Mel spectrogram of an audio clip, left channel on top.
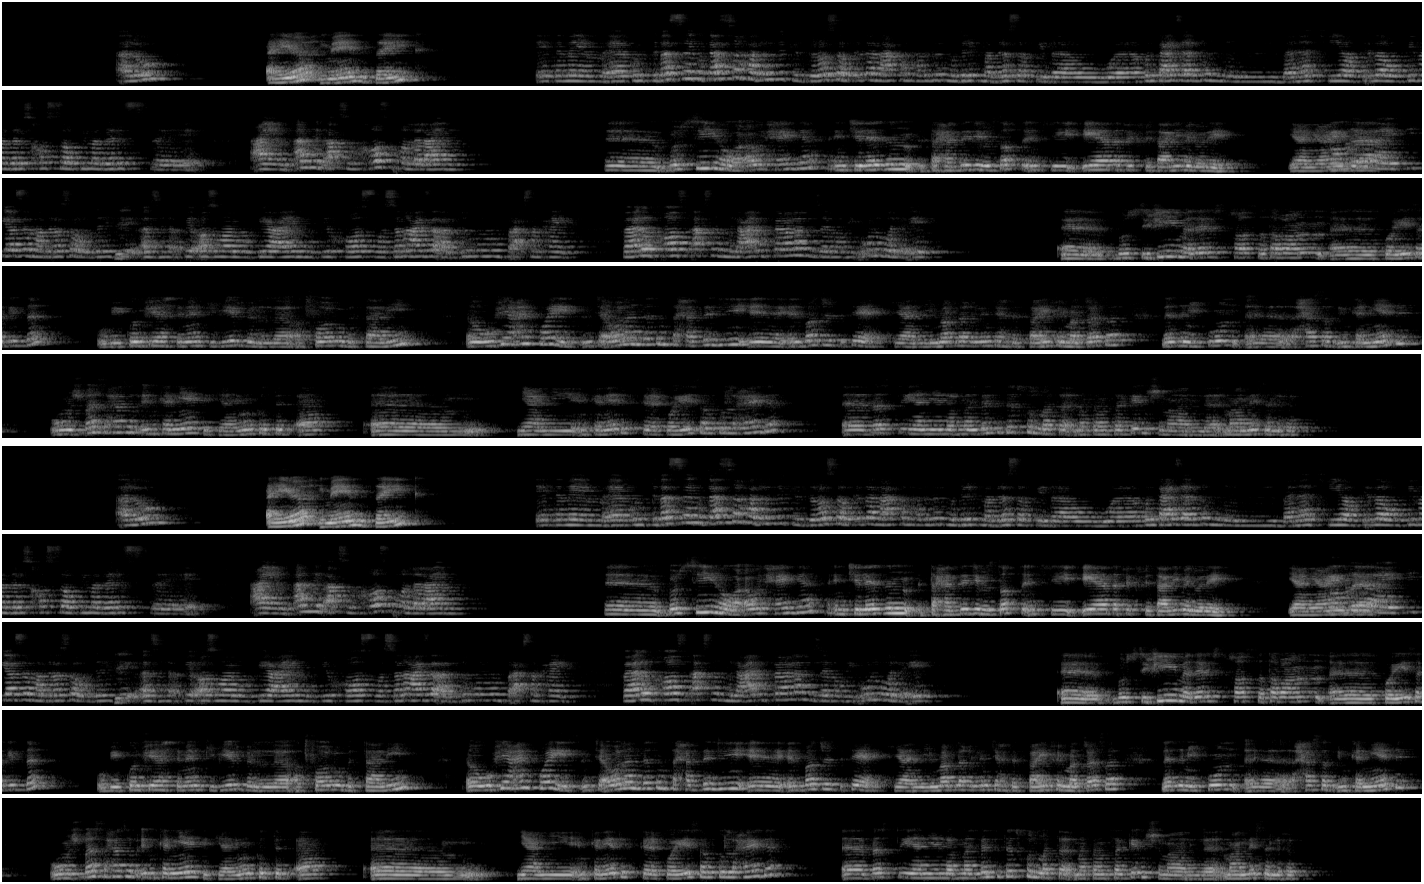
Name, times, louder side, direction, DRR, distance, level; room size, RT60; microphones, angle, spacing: voice 1, 1.1-1.6 5.3-16.1 16.7-18.8 27.4-34.0 34.6-37.7 47.5-47.7 57.6-57.9 65.5-65.6, right 1 dB, 30° right, -7 dB, 1.3 m, -35 dB
voice 2, 2.6-4.1 20.2-26.4 27.1-27.9 38.9-43.0 43.6-46.7 47.2-56.6 57.3-60.0 60.5-61.6 62.0-64.5 65.2-69.7, right 2 dB, 65° right, 0 dB, 0.3 m, -29 dB
4.3 x 2.1 x 2.5 m, 0.64 s
head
